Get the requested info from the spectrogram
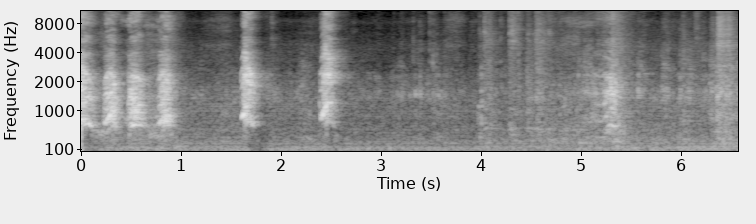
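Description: An American bully barking: four quick sharp barks in a row, two more spaced barks, then a fainter one near the end.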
